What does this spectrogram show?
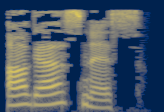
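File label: "augustness", British English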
